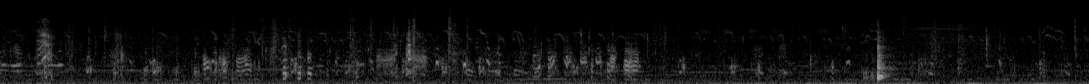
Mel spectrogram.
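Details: Chickens clucking in a loose, busy chorus of quiet, short clucks, with one sharper note near the end and a constant low hiss behind.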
